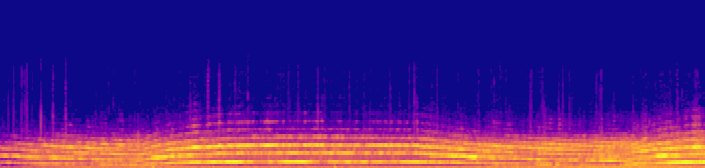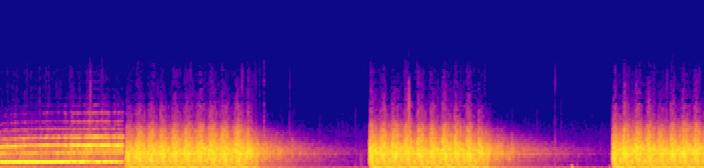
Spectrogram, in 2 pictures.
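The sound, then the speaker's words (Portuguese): A wailing siren rises and falls, then gives way to three loud, rapid bursts of machine gun fire separated by brief pauses. “E quando um tiro de metralha fez um rombo no caixão, o contrabando pelas ruas escorreu.”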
